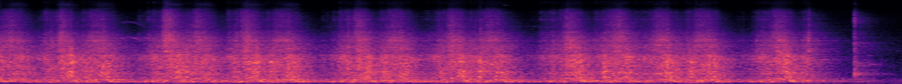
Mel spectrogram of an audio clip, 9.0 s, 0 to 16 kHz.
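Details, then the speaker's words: 1949 Willys F134 engine, spark confirmed, fuel poured into carb vent leaks out the bottom: slow heavy cranking pulses about once a second with no firing, then starter stops; cranks but won't start. Owner suspects carb needs attention. "I think we're getting close. Doesn't quite want to pop off. When I put fuel into the vent on the carb, it just leaks out the bottom, so I think that carb's going to need attention."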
